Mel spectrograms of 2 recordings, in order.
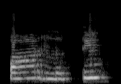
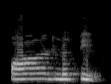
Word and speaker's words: parle-t-il: So inverse it, parle-t-il français with hyphen. So here, parle is ending with T consonant and il is starting with vowel. So there is a liaison and pronunciation is parle-t-il.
